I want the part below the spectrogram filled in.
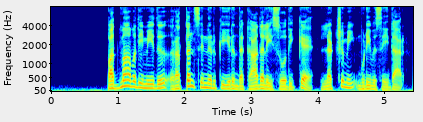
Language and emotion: Tamil, neutral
